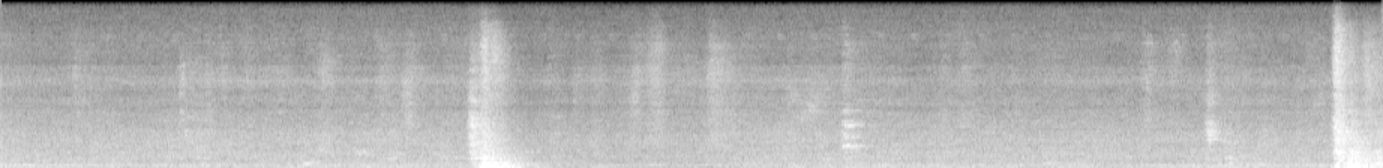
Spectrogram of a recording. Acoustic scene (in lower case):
restaurant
